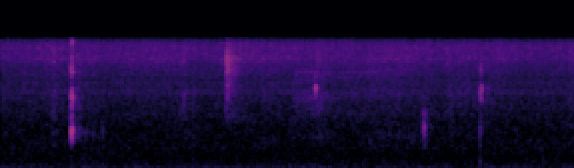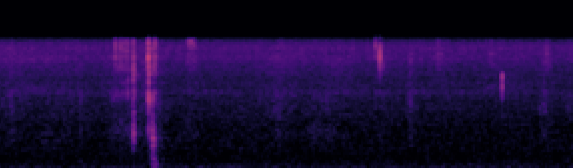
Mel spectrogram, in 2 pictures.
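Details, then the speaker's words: Infant boy lying in a Boppy pillow with hiccups, recently bottle-fed: brief, sharp hiccups at irregular intervals, about eight in nine seconds, over quiet room noise. "has the hiccups"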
